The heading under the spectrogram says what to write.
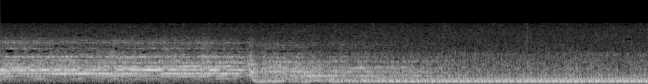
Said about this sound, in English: I was still fuming, even after the limousine the Stokeleys had sent to pick me up at Dulles Airport was purring along the road west toward Winchester.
